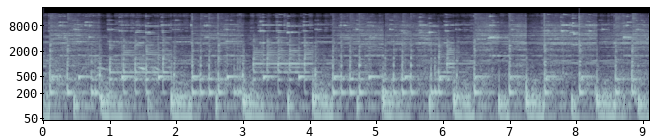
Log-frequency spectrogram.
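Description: School rhythm band (banda rítmica) playing: bass drum and drum sets keep a steady beat under a bright melody on bell lyres.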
